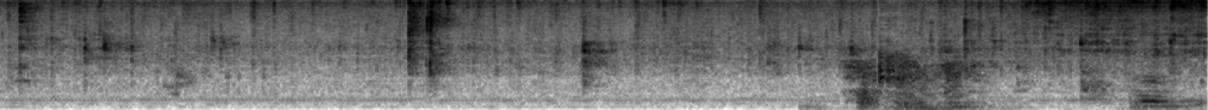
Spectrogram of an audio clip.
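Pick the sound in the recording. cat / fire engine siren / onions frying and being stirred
onions frying and being stirred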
